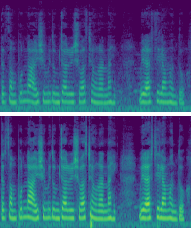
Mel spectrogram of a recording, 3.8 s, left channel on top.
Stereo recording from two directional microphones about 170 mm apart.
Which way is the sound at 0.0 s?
35° right (ahead or behind).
